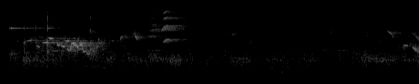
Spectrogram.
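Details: A male Malabar whistling thrush sings at dawn in a Western Ghats forest, rich, rambling whistled phrases at mid pitch, with quick high chirps from other birds mixed in.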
